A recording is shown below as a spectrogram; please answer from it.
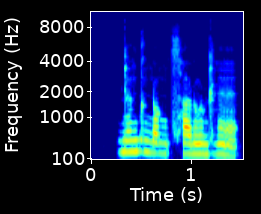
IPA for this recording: ɖ ə̃ ɡ ʌ ŋ ɽ ɔ ŋ t͡sʰ a ɽ ũ ɖʱ ɛ̃

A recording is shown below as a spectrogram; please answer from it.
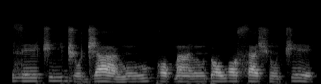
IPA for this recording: z eː˦ t͡ʃ iː˦ d͡ʒ o˨ d͡ʒ aː˦˨ ɣ ũ˧ ɣ u˦ ɡ ɔ˧ ɓ ã˧ l ũ˧ ɗ ɔ˦ w ɔ˦ s a˧ ʃ ũ˨ t͡ʃ e˦˨

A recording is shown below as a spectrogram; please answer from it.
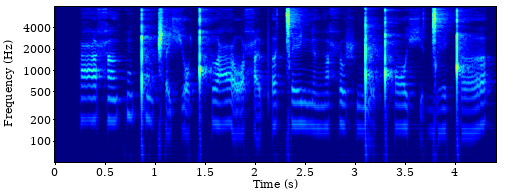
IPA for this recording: ʕ ə ħ ɐ̃ k ũ ǃ ũ ǁ ɛ̰ ç ɔ̰ ǃʰ ɤ ʕ ɔ̰ ħ ɛ̰ pʼ ɐ ǀ e ɲ ɐ̃ ŋ ɐ̃ ħ u ɬ ŋ͡ǃ o̰ ǃʰ ɔ ç ə̰ ɡ͡ǀ e ǃ ɐ

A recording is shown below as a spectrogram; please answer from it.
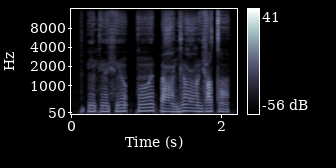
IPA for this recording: pʲ ã kʲ õ ə̯ fʲ õː ʔ k õː ə̯ k͡p ə ʕ ə̃ ɡʲ ũ ʕ ũ vʲ a tˤ ə̃

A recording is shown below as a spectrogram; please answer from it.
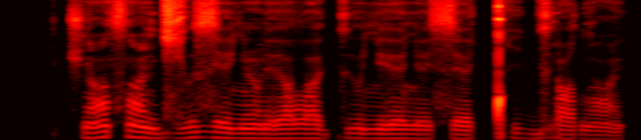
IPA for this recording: t͡ʃ ẽ sˤ ẽ d͡ʑ ɯ z e lʲ ɔ̃ ɾ e lˠ ɛ kʲ u lʲ ɛ l e s ɛ ǃʰ i ɡʲ ɯ ɾ u dˤ ẽ

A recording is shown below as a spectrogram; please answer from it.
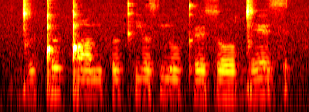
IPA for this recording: ɡ͡ǀ ɯ ǃ ɯ ǃ ɑ n h ɯ kʰ j ɯ s n u kʼ ø s o ɡ͡ǀ e s

